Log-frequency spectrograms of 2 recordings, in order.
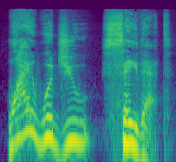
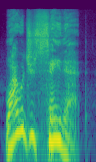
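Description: First: WHY WOULD YOU SAY THAT stretched slowly, word by word; slow, deliberate questioning; slow, pointed repeat. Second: Said in the usual way. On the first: Real, not acted. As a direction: drag out the challenge at half speed. Repeats challenge slowly for emphasis.

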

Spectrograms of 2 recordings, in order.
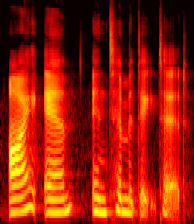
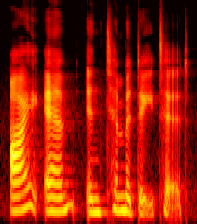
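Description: The two takes are said the same way.

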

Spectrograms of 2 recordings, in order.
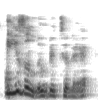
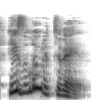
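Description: First: Said in the usual way. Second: High, loud excited repeat; excited emphasis. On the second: Real, not acted. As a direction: stress alluded, thrilled. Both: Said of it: "repeats with emphasis".

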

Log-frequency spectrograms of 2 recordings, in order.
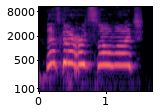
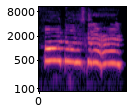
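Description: First: High, fading hammed-up whimper; mock crying. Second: High, hammed-up whimpering wince; mock crying. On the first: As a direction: trail off in fake tears. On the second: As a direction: whine it through fake tears. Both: Wincing in mock tears.

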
